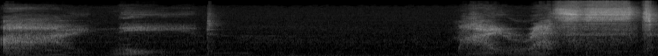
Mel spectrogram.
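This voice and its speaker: A whispering, hissing put-on character voice. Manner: menacing.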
